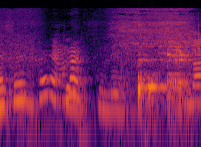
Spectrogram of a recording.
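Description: Women's voices talking. From about a second in, a hissing noise runs under the speech.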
